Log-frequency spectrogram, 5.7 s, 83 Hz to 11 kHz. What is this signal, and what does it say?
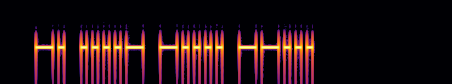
Morse code, heard as a keyed tone, about 17 wpm, 700 Hz. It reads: N467
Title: Common Cut Numbers - 4-Digit 17wpm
